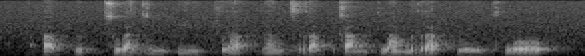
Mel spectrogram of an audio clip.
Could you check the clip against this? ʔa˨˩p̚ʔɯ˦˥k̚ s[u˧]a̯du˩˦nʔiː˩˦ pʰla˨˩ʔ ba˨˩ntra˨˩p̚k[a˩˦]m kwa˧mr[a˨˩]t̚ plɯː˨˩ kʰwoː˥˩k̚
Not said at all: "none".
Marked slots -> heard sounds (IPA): u˧, a˩˦, a˥˩

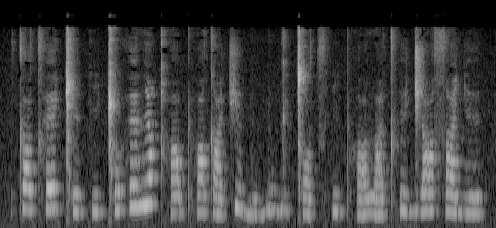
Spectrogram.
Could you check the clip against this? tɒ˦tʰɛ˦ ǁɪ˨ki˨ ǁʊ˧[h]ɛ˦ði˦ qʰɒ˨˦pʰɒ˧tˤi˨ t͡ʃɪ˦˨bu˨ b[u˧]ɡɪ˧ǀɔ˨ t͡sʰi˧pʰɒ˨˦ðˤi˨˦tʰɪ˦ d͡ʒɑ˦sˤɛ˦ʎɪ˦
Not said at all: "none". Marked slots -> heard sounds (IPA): h, u˧

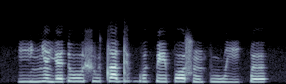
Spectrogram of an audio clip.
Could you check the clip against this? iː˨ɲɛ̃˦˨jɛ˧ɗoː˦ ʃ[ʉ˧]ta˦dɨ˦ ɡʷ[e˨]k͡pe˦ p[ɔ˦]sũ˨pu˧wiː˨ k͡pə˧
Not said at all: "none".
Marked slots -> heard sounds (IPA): u˧, e˦, ɔ˦

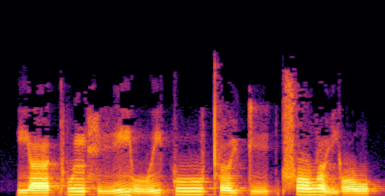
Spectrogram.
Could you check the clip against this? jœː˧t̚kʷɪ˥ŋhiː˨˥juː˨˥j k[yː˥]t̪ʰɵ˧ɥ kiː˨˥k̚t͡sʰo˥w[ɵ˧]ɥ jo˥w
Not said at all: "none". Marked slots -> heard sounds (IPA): uː˥, ɵ˨˩

